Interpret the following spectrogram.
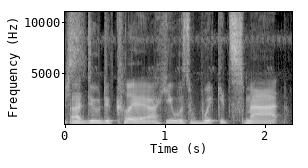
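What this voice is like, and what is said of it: Mixed Boston and Southern accent. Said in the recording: “Bostonian on some words, Southern on the others.”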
